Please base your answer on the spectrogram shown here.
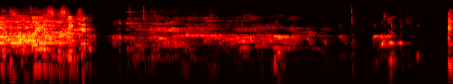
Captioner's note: cheering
